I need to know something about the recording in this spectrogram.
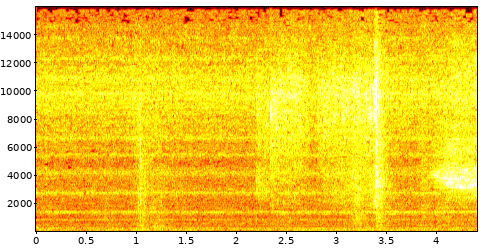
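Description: A small metal tool clicks in a man's hands.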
